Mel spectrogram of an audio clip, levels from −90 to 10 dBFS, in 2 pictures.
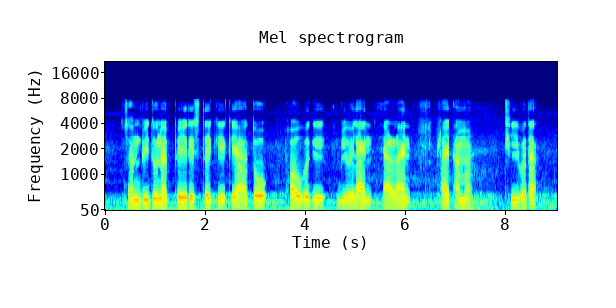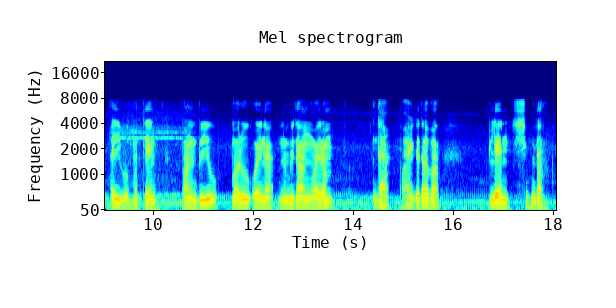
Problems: background sounds at intervals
